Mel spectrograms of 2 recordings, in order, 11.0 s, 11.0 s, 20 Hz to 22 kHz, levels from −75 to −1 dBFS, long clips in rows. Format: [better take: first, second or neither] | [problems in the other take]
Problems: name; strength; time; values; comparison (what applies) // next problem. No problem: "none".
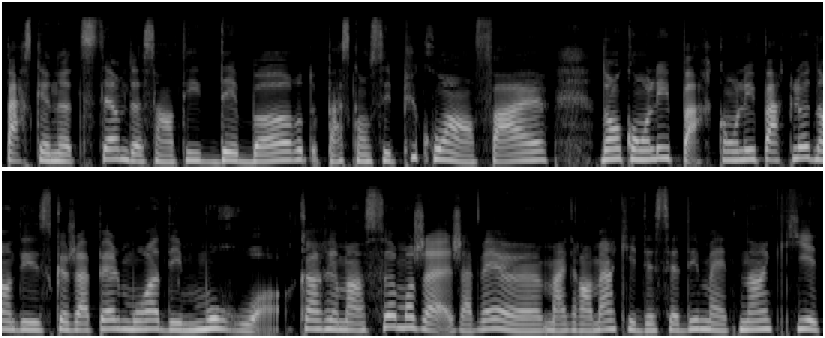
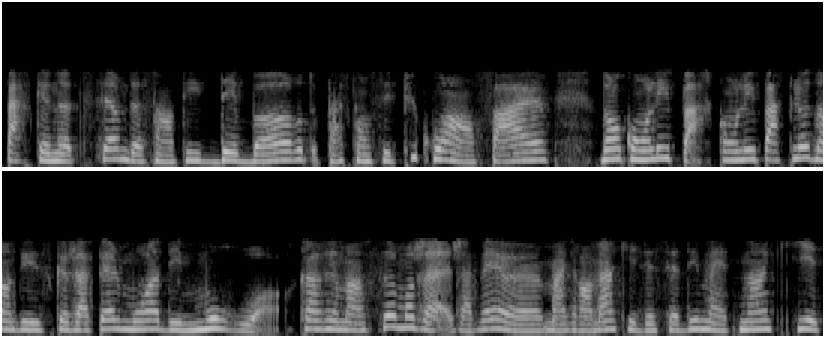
first | garbled, watery; badly; nothing above 4 kHz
